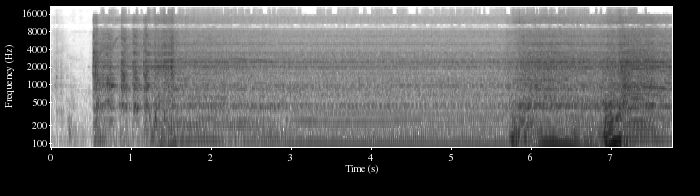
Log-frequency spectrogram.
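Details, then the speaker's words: Nissan Qashqai after the accessory belt was removed and refitted: it fires, idles steadily and revs smoothly with no squeal or chirp at any speed; the tensioner's slight play was suspected, but the noise is now gone. "all I've done is taken the belt off and put it back on now it doesn't do it at all"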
